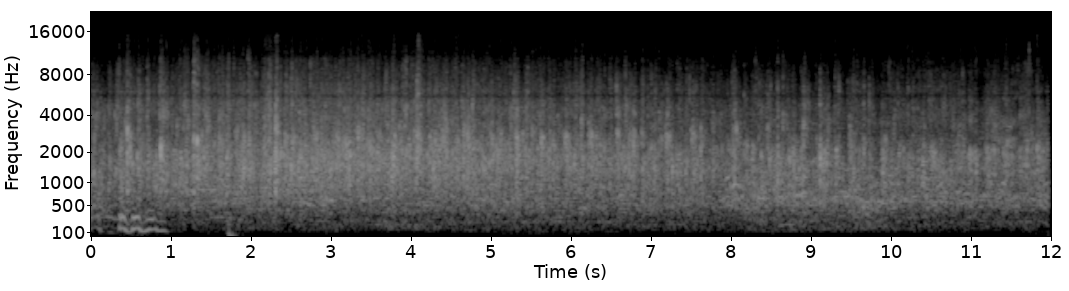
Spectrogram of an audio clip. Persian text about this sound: باریک الله براش دست بزنید.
